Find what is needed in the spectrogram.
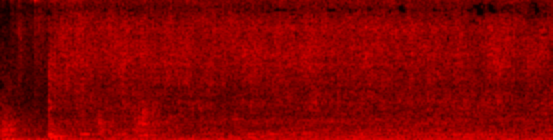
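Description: Water running steadily from a kitchen tap into the sink and down the drain, a continuous hiss that starts just after the beginning.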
